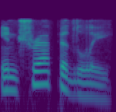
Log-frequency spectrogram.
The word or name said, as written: intrepidly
